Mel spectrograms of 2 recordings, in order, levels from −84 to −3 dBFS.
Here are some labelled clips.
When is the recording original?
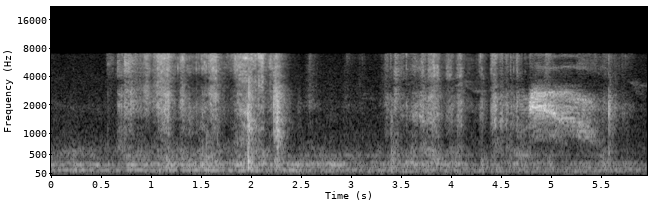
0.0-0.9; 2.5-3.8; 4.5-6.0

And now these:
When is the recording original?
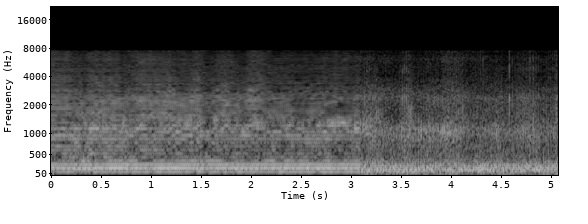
3.1-5.1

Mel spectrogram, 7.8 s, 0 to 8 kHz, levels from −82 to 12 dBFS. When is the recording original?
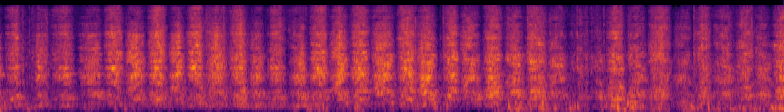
0.0-6.5; 7.0-7.8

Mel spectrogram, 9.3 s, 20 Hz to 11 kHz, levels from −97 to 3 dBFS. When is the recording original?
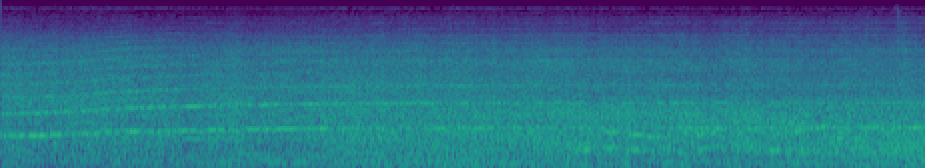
0.0-1.8; 3.2-9.3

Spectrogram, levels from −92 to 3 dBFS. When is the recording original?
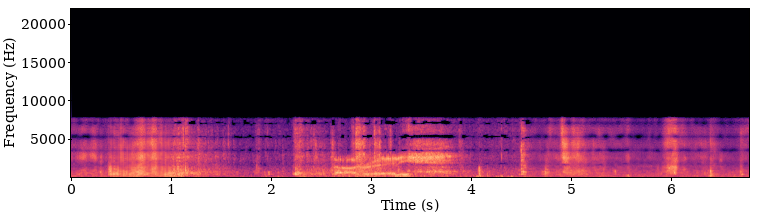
1.0-4.6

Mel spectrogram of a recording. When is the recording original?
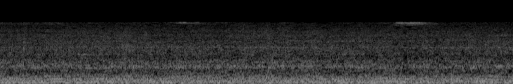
1.4-3.3; 3.9-4.5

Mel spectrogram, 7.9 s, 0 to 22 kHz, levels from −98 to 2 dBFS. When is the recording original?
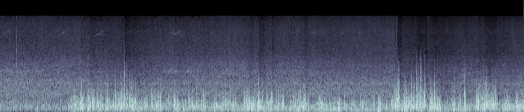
0.0-3.3; 3.9-4.7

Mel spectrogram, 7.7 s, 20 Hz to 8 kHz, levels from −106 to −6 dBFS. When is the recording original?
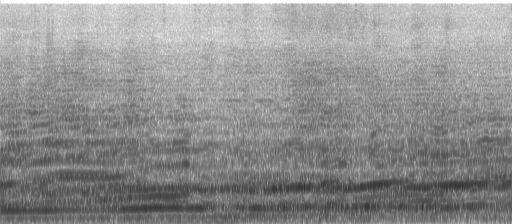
0.0-7.7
